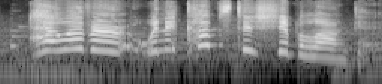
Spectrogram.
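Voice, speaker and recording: Squeaky little cartoon creature. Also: sing-song, moderate pace, music in the background. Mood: eager, reporting. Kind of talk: video game character acting.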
